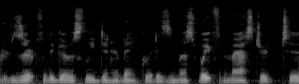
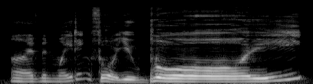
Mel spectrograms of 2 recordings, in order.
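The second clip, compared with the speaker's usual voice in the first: lightly voiced creepy mortician, boy punched loud; a hint of a sinister tall stranger; 4 semitones higher, 12 dB louder, much slower than usual. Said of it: "He smiles in a creepy voice and says".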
